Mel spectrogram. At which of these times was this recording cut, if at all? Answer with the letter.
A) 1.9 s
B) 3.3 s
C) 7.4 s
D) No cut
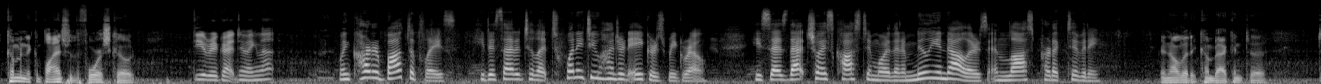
B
